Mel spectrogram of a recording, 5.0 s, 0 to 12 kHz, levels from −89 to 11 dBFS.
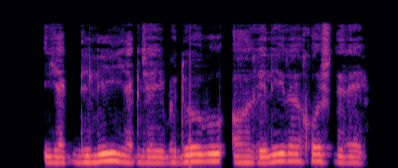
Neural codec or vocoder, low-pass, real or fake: codec, 16 kHz, 16 kbps, FreqCodec, smaller model; 7.2 kHz; fake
